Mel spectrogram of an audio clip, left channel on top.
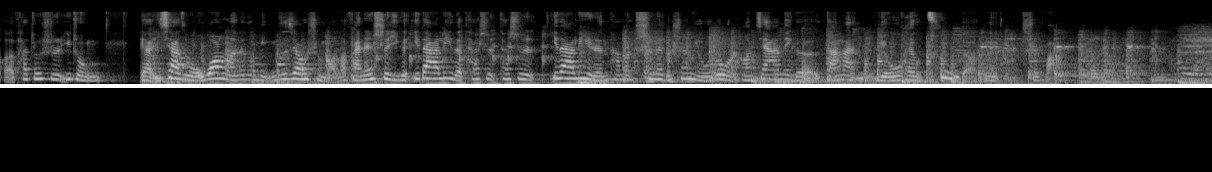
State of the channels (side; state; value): right; silent; digital silence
